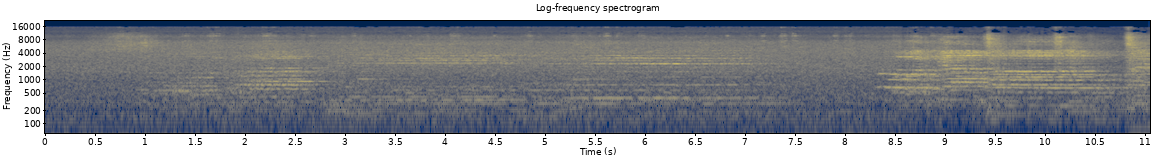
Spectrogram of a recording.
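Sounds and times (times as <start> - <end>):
choir with acoustic guitars: 0.0 - 11.0.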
